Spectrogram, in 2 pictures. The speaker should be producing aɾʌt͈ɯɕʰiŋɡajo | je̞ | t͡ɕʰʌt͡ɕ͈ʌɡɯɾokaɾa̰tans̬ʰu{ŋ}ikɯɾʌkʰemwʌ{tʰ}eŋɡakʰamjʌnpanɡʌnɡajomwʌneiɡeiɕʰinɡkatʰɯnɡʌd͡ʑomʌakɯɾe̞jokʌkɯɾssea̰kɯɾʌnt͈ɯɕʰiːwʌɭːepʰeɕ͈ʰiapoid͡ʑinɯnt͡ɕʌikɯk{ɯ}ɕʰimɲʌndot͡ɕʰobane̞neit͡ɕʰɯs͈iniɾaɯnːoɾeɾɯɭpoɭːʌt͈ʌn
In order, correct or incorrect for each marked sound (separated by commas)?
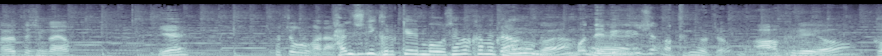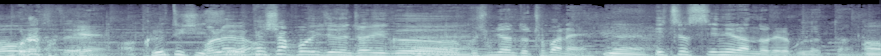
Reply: incorrect, incorrect, incorrect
